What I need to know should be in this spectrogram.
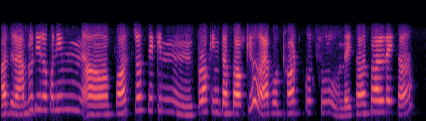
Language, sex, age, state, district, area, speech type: Nepali, female, 30-45, West Bengal, Darjeeling, rural, conversation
